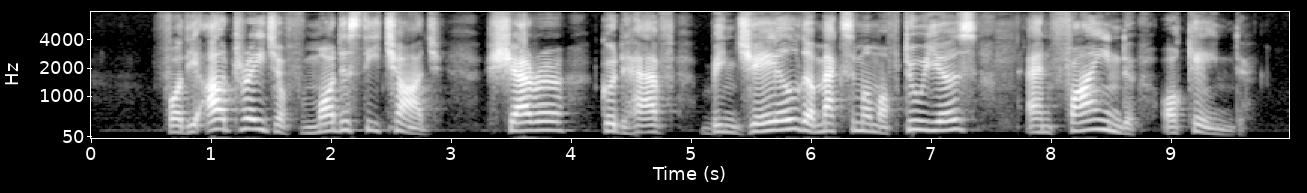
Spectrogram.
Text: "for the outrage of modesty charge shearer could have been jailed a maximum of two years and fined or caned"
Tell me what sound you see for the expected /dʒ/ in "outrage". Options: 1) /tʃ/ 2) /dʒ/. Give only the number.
2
